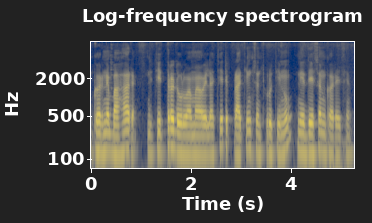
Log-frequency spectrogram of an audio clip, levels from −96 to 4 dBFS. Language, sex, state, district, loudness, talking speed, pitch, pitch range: Gujarati, male, Gujarat, Valsad, -17 LUFS, 150 wpm, 130 Hz, 120-135 Hz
